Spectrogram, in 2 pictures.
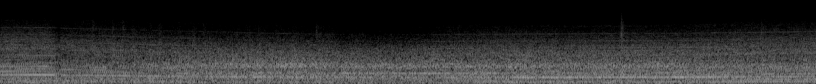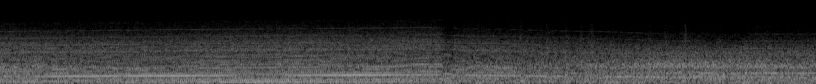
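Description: A race car engine roars steadily at high speed, its pitch rising and falling through the corners.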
